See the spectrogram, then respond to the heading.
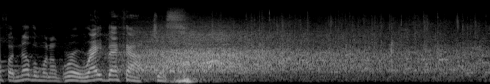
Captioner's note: audience laughs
